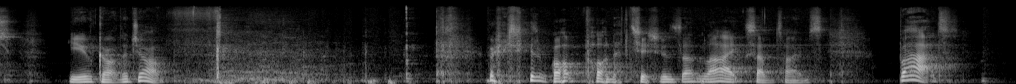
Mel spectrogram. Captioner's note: laughter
